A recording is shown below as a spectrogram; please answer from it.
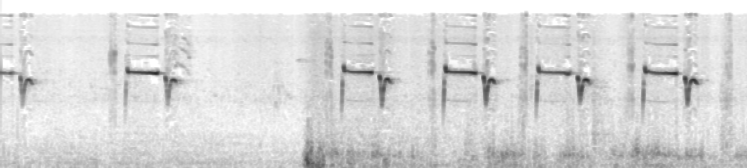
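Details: Prinia singing actively in an aggressive, challenging mood: high, level whistles with upswept starts and falling ends, two phrases, a loud thump, then four quicker repeats over louder low background noise.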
